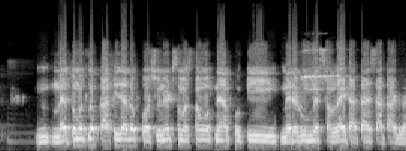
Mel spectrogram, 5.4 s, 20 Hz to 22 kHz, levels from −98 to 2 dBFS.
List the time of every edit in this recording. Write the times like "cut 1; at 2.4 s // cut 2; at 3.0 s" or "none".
none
